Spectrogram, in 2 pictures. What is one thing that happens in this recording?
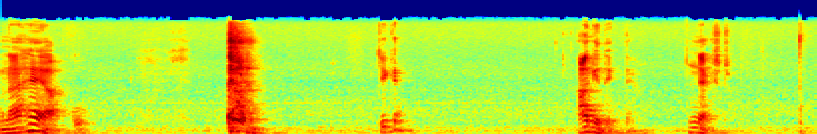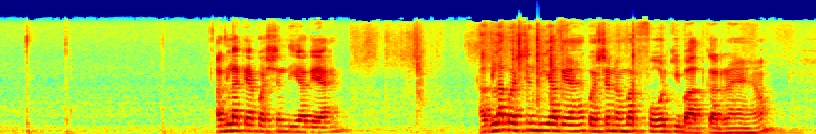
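A man speaks close to a microphone, explaining with animation in short bursts and pauses.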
